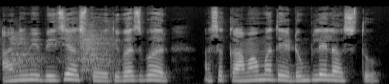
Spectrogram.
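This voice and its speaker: A woman's voice: medium pitch, fairly even intonation, moderate pace, dark tone, a little hiss or hum, natural voice. A woman voicing a cheeky, boastful middle-aged husband who talks in a teasing way.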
